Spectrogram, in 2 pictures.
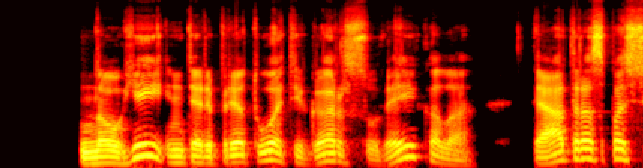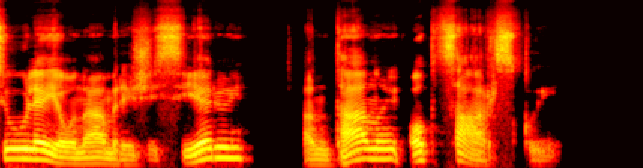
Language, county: Lithuanian, Vilnius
